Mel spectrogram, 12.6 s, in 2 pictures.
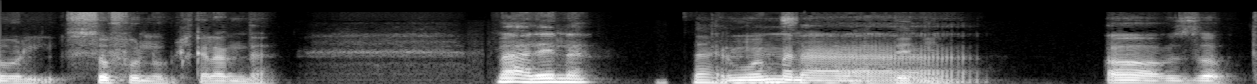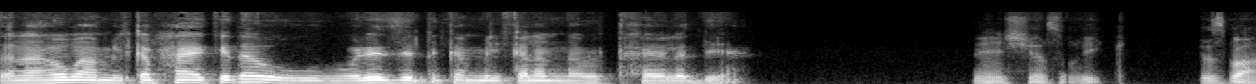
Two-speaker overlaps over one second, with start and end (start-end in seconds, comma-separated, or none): none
